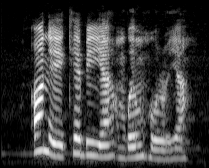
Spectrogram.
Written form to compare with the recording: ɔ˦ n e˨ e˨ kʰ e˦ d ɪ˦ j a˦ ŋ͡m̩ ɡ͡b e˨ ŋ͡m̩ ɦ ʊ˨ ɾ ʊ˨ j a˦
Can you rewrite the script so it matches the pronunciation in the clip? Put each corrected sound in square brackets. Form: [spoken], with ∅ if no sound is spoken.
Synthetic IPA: ɔ˦ n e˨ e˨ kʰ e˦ [b] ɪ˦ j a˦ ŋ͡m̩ ɡ͡b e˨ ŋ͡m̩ ɦ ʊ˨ ɾ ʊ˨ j a˦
